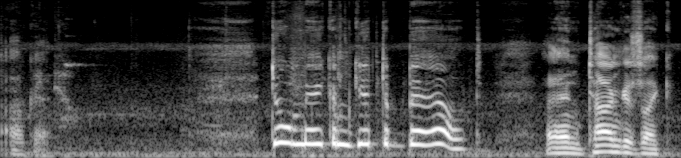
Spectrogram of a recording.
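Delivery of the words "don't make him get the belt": squeaky high warning voice; hammed-up high-pitched drunk buddy; high mock warning. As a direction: warn him in a silly high voice. Repeat, high and slower.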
